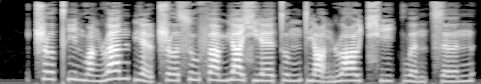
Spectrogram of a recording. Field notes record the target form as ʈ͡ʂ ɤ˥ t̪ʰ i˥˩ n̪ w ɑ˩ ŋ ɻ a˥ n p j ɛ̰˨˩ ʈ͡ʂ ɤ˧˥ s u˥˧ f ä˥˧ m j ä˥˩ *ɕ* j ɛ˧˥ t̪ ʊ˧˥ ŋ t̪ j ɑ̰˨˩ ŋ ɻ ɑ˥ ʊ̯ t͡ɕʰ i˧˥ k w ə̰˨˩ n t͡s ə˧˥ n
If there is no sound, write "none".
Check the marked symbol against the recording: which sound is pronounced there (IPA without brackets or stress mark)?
ɕ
